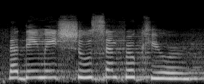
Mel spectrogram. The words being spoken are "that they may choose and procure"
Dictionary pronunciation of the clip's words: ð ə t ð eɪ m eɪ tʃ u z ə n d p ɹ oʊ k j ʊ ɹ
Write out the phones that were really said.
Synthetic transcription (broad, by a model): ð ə t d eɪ m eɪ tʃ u s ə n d p ɹ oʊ k j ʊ ɹ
